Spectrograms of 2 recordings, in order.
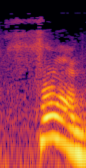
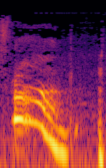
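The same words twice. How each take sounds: First: An adult says it in an exasperated voice. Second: It is said in a sweet toddler's voice.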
